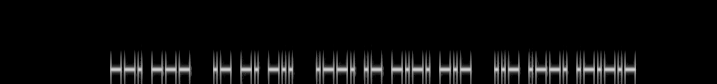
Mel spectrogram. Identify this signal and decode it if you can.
Morse code, heard as a keyed tone, about 34 wpm, 700 Hz. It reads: GO AND PACK UP.
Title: Sentences from Top 1300 Words 35wpm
